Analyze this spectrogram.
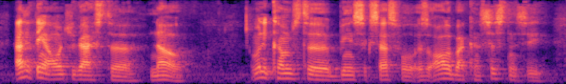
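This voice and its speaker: A man at a medium pitch and a fairly quick pace, with audible room echo. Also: ordinary pitch variation. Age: 20s. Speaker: self-improvement vlogger. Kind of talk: casual vlog talk to camera. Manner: fast.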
